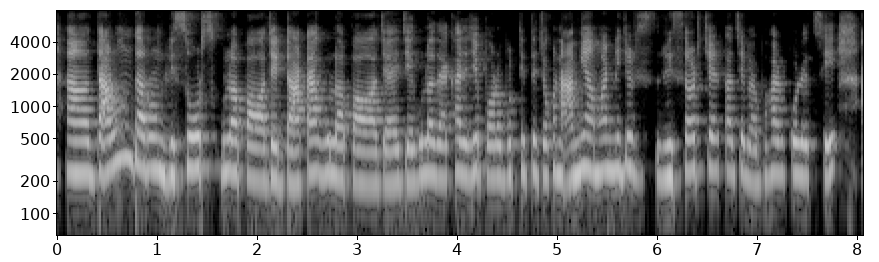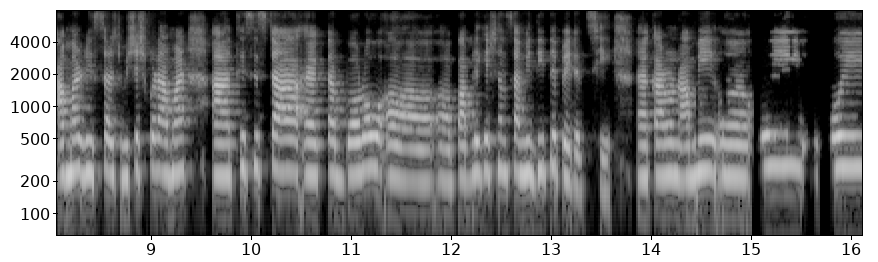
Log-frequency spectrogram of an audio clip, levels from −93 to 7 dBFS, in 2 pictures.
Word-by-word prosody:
আ - - +6 0.3
দারুণ, 300 +8 +3
দারুণ 260 -1 +3
রিসোর্স 260 +4 +2
গুলা 240 -1 +2
পাওয়া 205 -1 +2
যায়, 210 -2 +2
ডাটা 190 +5 +3
গুলা 225 -3 0
পাওয়া 190 -1 +1
যায়, 190 0 -2
যেগুলা 225 +4 0
দেখা 215 +3 -5
যায় 225 - -1
যে - - -1
পরবর্তীতে 225 +2 -4
যখন 225 +1 -3
আমি 235 +4 +2
আমার 250 +1 -1
নিজের 255 +1 -1
রিস 220 - -16 0.2
রিসার্চের 250 +4 -2
কাজে 245 0 -4
ব্যবহার 215 +5 -5
করেছি, 225 -1 -1 0.4
আমার 245 +2 +4
রিসার্চ 240 0 0
বিশেষ 250 +2 -2
করে 255 -2 +1
আমার 240 +1 +3 0.3
আ - - +9 0.2
থিসিস 265 0 -3
টা 260 - +8 0.4
একটা 230 +1 -2 0.2
বড় 230 +2 +4 0.3
আ - - +2 0.5
আ - - -3
পাবলিকেশনস 240 +3 -1
আমি 235 +1 +3
দিতে 245 +2 0
পেরেছি। 175 -6 -3 0.3
অ্যা 215 - +2
কারণ 225 0 +3
আমি 240 +3 +3
অ্যা 225 0 +1 0.3
ওই, 275 0 0 0.6
ওই 270 0 +5
235 Hz, 175 wpm, -22 LUFS, 220-250 Hz, 0.6 s, আ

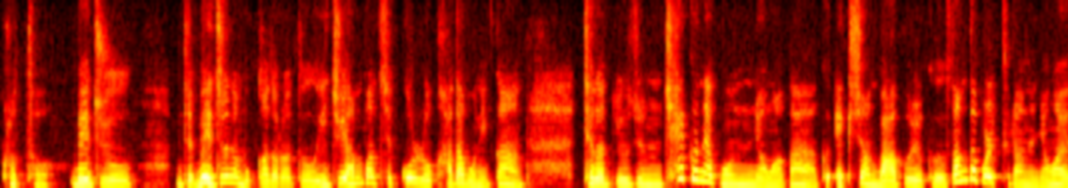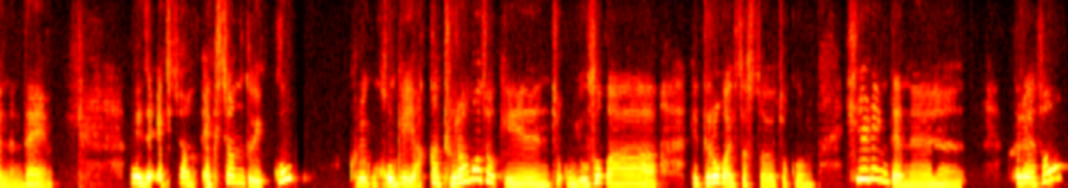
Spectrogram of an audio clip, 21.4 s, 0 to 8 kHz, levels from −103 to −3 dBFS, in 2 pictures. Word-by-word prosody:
그렇죠. 200 -1 -8
매주 205 -2 +1 0.4
인제 195 -3 -3
매주는 265 +5 +5
못 180 -3 -7
가더라도 185 -2 -5
2 195 +2 -1
주에 235 +5 +2
1 230 +2 0
번씩 250 -4 -6
꼴로 220 -6 +1
가다 215 +2 -2
보니까 195 +1 -5 0.6
제가 220 -3 +3
요즘 205 -1 -2
최근에 400 - -1
본 200 -4 -2
영화가 175 +2 -4
그 - - -5
액션 195 +2 -2
마블 185 +2 0
그 170 -1 -3
선더볼트라는 255 - -1
영화였는데 180 +1 -3 0.8
그 270 -2 +8
이제 245 0 +8
액션 220 0 -2
액션도 255 +3 0
있고 330 - +2 0.5
그리고 230 -2 -1
거기에 230 +1 +6
약간 210 +9 -1
드라마적인 235 - +2
쪼끔 225 -2 -4
요소가 215 -3 0 0.3
이렇게 225 - -2
들어가 255 -1 +7
있었어요, 195 -3 -5
쪼끔 190 -1 -8 0.3
힐링 415 -4 +3
되는. 190 -1 0 0.8
그래서 255 - +3
210 Hz, 285 characters per minute, -20 LUFS, 190-245 Hz, 0.8 s, 그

